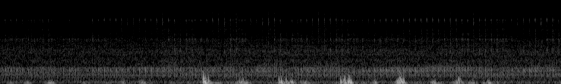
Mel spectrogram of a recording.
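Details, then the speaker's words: SMC 6-inch desk fan on high speed, owner unsure if blades are loose; steady airy whir with mid hum and uneven low thumps; noisy fan but strong airflow, cause unclear. "definitely a noisy fan but it moves put very good amount of air"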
